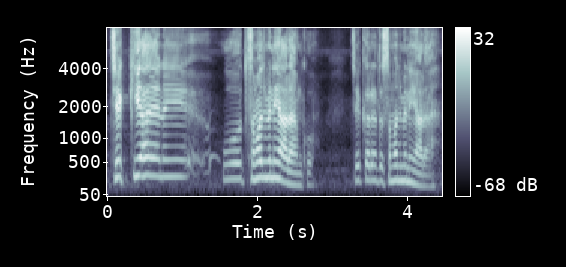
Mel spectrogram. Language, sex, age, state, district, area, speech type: Urdu, male, 18-30, Uttar Pradesh, Saharanpur, urban, spontaneous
